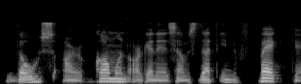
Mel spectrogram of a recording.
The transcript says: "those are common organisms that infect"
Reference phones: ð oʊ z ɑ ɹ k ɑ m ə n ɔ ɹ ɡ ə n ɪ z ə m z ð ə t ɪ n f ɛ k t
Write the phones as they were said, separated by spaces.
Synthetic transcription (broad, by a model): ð oʊ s ɑ ɹ k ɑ m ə n ɔ ɹ ɡ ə n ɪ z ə m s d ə t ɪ n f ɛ k t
